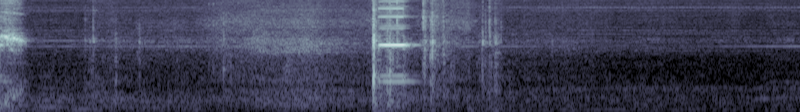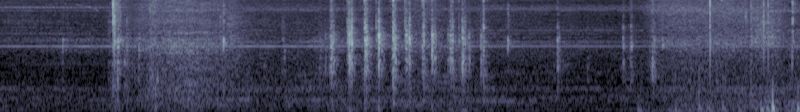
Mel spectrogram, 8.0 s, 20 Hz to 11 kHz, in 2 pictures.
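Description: Old 386 PC booting through its BIOS self-test: one sharp click with a brief beep-like tone about two seconds in, then a faint high whine and, in the second half, a patter of quick light clicks.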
